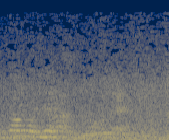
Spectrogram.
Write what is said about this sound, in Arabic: الأطفال في الأعلى، لو في واحد عندهم بس عشان ما يتكلموا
